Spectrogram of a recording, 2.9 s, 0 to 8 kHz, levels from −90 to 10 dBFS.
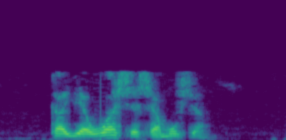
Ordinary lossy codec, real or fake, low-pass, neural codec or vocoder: AAC, 16 kbps; real; 7.2 kHz; none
